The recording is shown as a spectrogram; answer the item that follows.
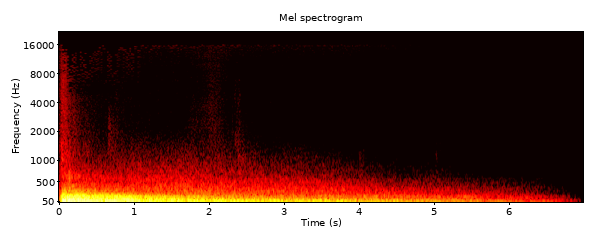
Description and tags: massive metal hit
Hitting the side of a water tank, recorded from the inside.
bass, big, boom, cinematic, dark, fx, hit, huge, impact, massive, metal, reverb, sound-effect, space, spooky, suspense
